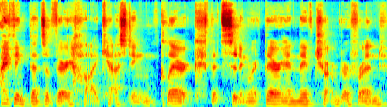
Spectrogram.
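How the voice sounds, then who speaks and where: A man whispers in a raspy, put-on character voice at a moderate pace. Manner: fearful whisper.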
